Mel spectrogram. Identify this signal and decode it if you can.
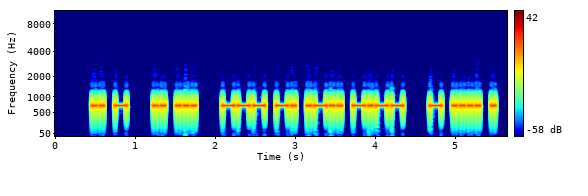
Morse code, heard as a keyed tone, about 25 wpm, 700 Hz. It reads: IT IS ONLY THE
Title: Sentences from Top 1000 Words - Review Part 2 - 25wpm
